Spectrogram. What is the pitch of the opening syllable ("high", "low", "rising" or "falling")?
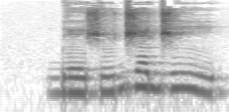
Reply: low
